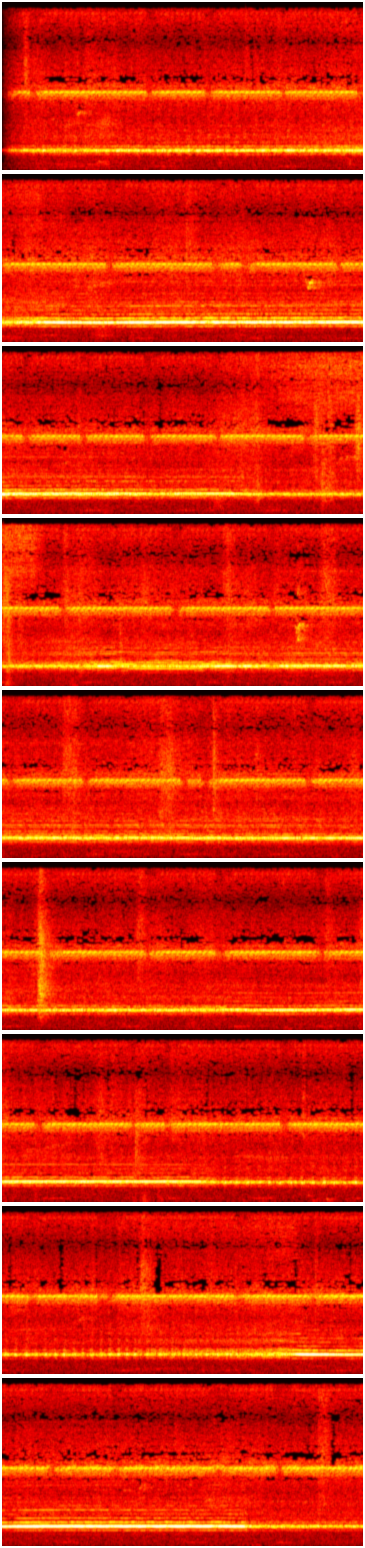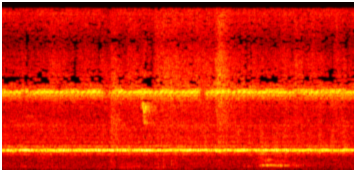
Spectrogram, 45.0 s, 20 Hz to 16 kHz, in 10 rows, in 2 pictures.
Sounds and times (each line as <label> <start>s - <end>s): insect that is singing 0.0s - 45.0s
